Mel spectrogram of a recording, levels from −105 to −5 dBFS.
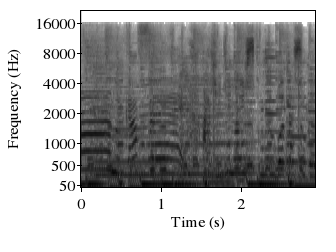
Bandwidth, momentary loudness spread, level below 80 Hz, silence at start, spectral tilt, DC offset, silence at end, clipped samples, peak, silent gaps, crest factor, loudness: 16.5 kHz; 4 LU; -22 dBFS; 0 s; -4.5 dB/octave; under 0.1%; 0 s; under 0.1%; 0 dBFS; none; 12 dB; -13 LUFS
